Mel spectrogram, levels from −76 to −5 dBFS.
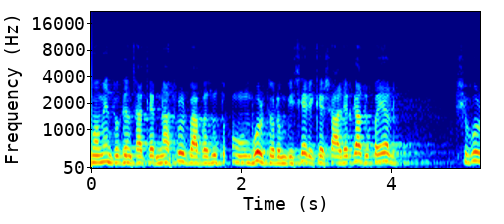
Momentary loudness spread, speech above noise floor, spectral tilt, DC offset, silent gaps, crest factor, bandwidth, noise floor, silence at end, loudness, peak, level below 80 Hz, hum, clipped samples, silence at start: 7 LU; 30 dB; -9 dB/octave; under 0.1%; none; 16 dB; 10 kHz; -54 dBFS; 0 s; -25 LUFS; -10 dBFS; -66 dBFS; none; under 0.1%; 0 s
